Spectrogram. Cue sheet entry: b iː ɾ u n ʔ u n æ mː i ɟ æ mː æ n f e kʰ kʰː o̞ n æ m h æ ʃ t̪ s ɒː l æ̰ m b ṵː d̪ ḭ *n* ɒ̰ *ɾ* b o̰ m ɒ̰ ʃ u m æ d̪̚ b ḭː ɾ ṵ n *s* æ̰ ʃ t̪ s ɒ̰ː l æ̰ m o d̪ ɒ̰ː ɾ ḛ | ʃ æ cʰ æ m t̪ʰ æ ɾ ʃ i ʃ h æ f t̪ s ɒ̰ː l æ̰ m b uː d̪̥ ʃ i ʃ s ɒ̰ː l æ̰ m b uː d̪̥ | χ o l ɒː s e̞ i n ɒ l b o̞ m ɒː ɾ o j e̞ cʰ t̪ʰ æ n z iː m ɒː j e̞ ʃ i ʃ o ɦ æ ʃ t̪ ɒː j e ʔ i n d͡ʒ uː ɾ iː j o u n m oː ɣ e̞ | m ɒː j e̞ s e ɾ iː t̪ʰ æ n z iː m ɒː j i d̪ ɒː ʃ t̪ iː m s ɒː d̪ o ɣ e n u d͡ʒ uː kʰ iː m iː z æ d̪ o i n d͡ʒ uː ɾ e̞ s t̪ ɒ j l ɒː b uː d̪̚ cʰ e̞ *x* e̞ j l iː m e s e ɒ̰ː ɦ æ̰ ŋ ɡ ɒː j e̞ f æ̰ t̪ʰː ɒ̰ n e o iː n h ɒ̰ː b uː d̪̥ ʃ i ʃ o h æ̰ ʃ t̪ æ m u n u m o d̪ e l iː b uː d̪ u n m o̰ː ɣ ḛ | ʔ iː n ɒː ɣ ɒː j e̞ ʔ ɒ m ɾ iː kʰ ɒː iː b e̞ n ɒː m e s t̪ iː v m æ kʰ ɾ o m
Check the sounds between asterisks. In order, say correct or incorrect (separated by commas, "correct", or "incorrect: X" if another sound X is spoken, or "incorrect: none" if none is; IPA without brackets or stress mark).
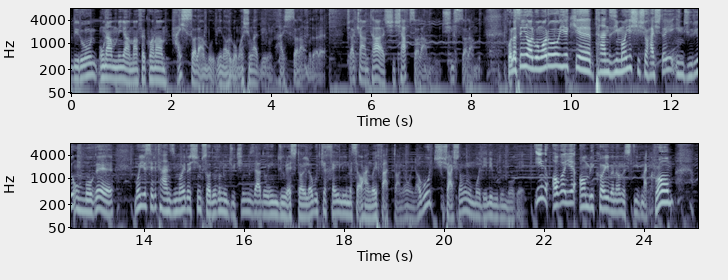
correct, incorrect: l, incorrect: h, correct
